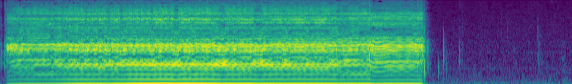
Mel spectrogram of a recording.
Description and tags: The Sound of a Hair Trimmer .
